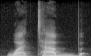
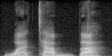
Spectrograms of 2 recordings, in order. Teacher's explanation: slight echo must be audible, must be intense, but must not be converted into a fatha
